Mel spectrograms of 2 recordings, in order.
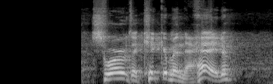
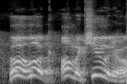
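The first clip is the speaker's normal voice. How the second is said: higher, sing-song mock; mocking cheerleader voice; 8 semitones higher than usual. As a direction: tease like a sarcastic cheerleader. Sting mocking with pom-poms.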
